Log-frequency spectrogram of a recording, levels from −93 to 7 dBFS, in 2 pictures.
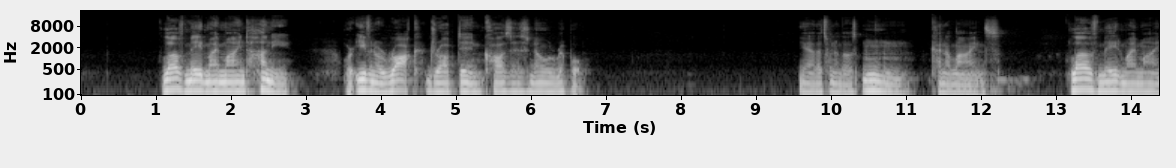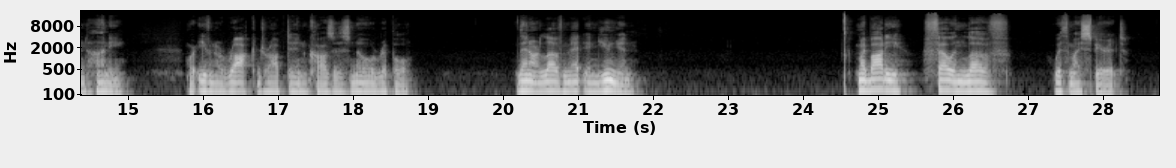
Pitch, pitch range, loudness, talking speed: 105 Hz, 95-115 Hz, -19 LUFS, 105 wpm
